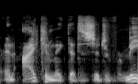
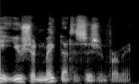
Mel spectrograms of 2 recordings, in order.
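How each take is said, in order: First: "me" pushed up with a rising tune at the end; stress on me. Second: "You" hit hard at the start, falling to the end; stress on you. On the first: Telling the boss off, landing hard on "me". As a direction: lean on "me" and let it lift. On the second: Telling the boss off, hitting "You" firmly. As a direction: punch "You" and drop the line down. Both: Retold or imitated. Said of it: "I got really mad".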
